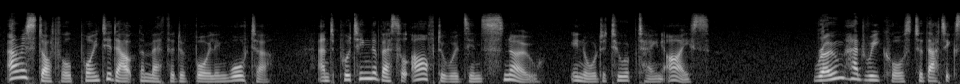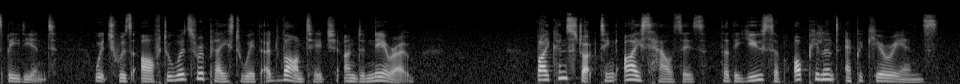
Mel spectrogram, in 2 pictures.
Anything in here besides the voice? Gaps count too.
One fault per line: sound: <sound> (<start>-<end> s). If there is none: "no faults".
no faults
